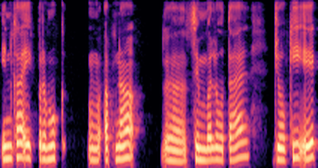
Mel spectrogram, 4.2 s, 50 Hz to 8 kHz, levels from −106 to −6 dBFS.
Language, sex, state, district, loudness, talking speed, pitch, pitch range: Hindi, female, Uttarakhand, Uttarkashi, -16 LUFS, 155 wpm, 220 Hz, 200-245 Hz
